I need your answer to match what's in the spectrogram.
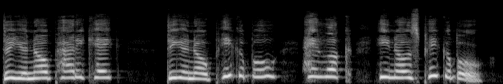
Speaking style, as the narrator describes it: the man began shouting from across the room

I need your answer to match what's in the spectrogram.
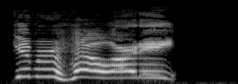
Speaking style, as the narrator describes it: Janet smiled and then laughed

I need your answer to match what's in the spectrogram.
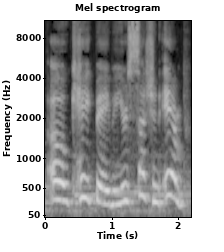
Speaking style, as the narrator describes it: She bled and she cried

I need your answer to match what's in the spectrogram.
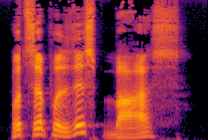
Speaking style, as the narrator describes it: Mitch drawled

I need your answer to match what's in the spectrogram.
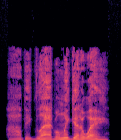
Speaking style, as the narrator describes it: she sighed

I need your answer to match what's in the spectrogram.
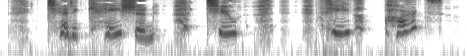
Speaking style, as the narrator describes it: She said between breaths

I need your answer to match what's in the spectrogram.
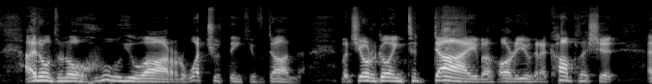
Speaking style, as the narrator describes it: He uh, growls at you and says

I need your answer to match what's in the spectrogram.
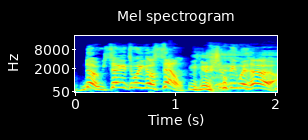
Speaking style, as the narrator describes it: literally yelled

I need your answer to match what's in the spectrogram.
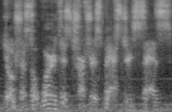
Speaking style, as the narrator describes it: the voice hissed

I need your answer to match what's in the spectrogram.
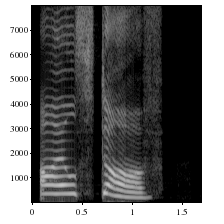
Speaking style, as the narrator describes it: Mary shrieks, half delighted by the idea

